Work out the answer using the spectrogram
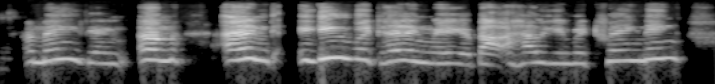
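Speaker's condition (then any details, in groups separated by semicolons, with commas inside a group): Cerebral palsy; affects speech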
